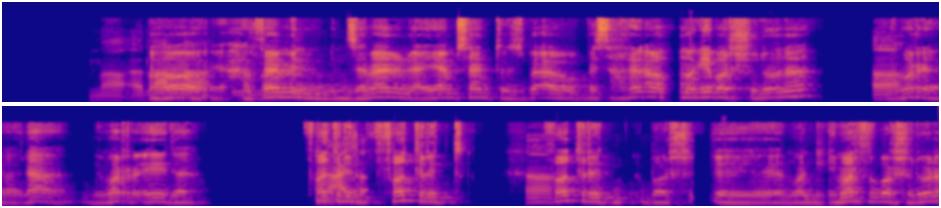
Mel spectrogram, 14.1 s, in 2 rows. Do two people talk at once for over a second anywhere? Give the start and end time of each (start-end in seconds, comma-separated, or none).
1.1-2.5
